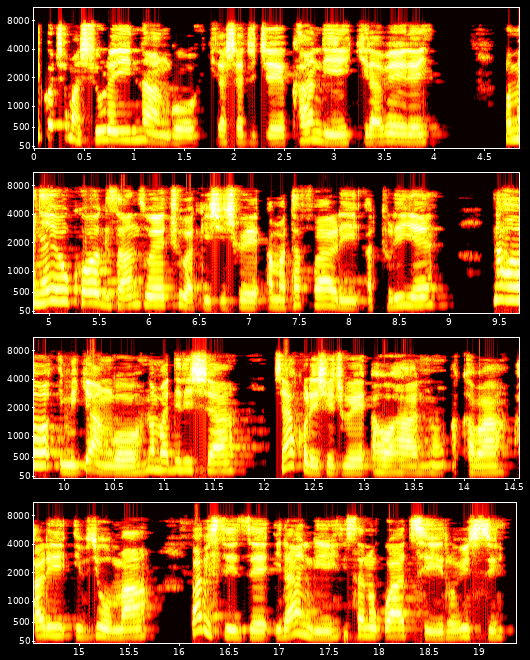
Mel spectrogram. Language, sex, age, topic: Rundi, male, 25-35, education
